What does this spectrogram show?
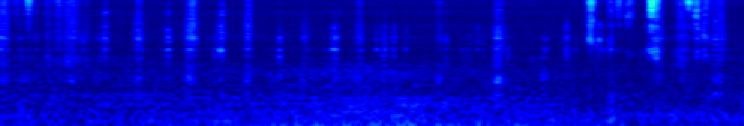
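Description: Close-up chewing of fried chips: a scatter of small crisp crunches and mouth clicks. Under it a low rumble swells toward the middle and fades again.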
